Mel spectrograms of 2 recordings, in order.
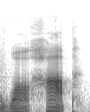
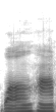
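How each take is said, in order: First: The stress falls on the second word. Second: The stress falls on the first word. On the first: The speaker calls it wrong. "I don't know why I emphasized the word hop" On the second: The speaker calls it right. "It should have been wall hop"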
